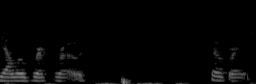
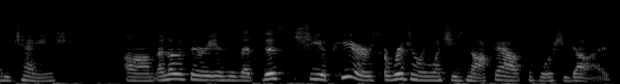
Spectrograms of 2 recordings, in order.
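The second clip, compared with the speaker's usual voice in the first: ordinary delivery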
